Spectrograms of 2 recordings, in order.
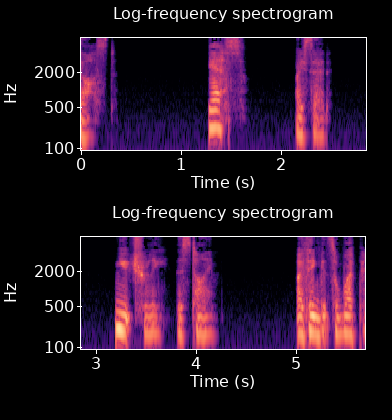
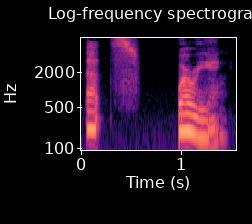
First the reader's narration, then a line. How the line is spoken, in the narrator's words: I said slowly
